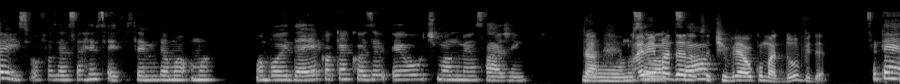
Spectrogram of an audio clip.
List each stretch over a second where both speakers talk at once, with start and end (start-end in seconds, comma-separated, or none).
5.8-7.2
